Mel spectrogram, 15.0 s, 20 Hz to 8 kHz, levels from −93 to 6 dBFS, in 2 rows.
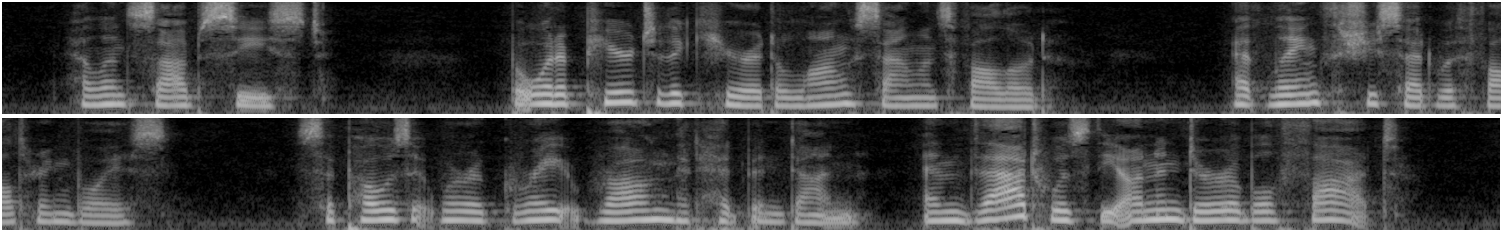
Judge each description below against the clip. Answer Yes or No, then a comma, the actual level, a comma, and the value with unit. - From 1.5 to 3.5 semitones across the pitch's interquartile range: Yes, average, 3.2 semitones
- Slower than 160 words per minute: Yes, average, 145 wpm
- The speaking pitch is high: Yes, high, 195 Hz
